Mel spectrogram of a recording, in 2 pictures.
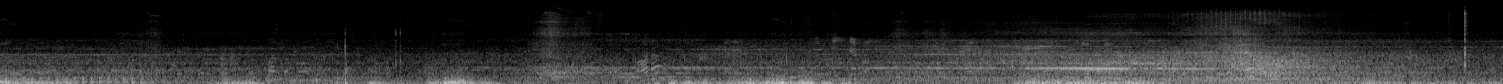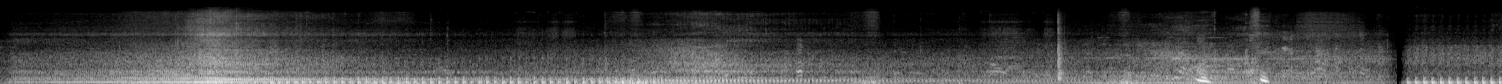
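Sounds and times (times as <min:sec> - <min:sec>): vehicles passing: 0:00.0 - 0:30.0
motorcycle engine running: 0:15.1 - 0:26.4, 0:29.0 - 0:30.0.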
